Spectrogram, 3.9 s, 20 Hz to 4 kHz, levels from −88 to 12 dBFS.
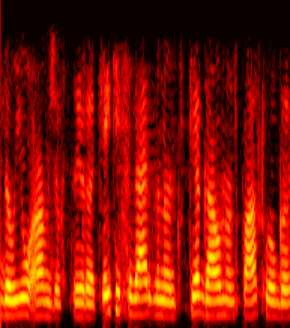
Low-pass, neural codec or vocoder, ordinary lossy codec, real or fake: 3.6 kHz; codec, 16 kHz, 4 kbps, X-Codec, HuBERT features, trained on balanced general audio; AAC, 24 kbps; fake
